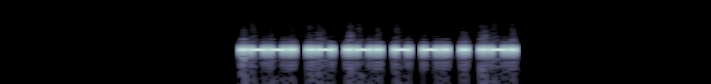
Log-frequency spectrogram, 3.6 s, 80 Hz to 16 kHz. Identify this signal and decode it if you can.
Morse code, heard as a keyed tone, about 53 wpm, 700 Hz. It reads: PARTNER
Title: Seven Letter Words - 50wpm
